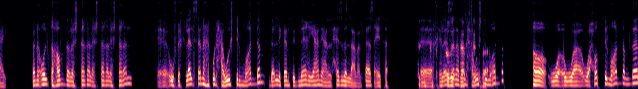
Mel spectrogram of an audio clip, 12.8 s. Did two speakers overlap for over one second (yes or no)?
yes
